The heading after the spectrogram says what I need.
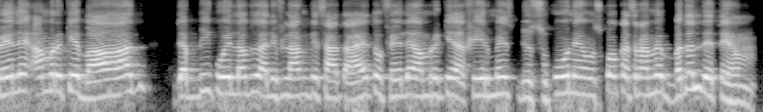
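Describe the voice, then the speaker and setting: A man's voice: sits high, fairly even intonation, moderate pace. A man teaching an Arabic class, patiently repeating phrases and quizzing his students. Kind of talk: online class lesson.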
